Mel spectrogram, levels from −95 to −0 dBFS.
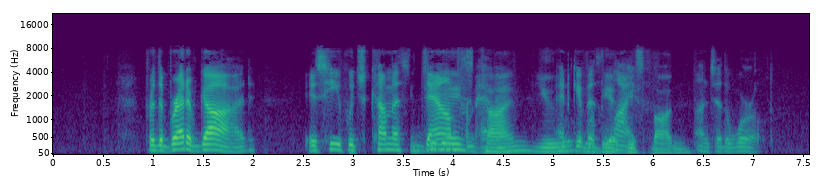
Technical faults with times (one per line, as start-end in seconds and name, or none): none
